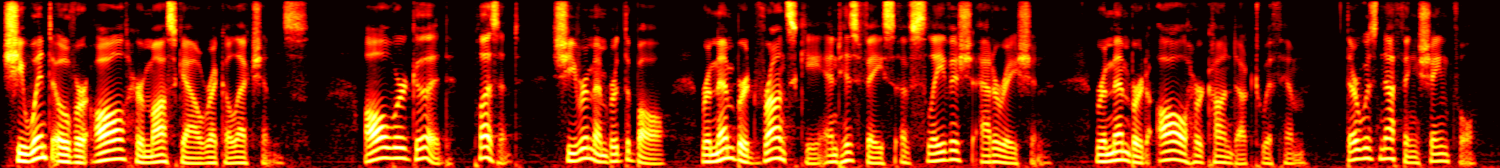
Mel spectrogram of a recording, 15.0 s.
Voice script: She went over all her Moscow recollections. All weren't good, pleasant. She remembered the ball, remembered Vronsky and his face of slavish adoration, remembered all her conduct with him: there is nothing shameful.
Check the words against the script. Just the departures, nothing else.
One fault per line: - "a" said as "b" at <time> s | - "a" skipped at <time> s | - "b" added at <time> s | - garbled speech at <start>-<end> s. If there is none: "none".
- "weren't" said as "were" at 3.9 s
- "is" said as "was" at 13.6 s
